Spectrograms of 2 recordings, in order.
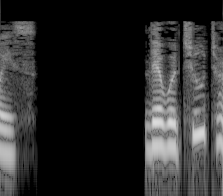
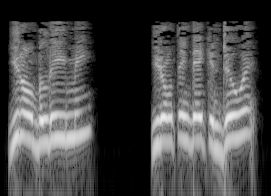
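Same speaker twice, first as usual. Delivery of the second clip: loud, high challenging questions; hurried, heated challenge; upset disbelief; 6 semitones higher, 6 dB louder, faster than usual. A narrator's reading. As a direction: push the questions upward, agitated. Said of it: "never seen him so upset before".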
